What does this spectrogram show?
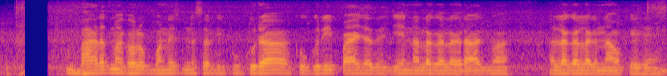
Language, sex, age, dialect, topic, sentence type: Chhattisgarhi, male, 18-24, Eastern, agriculture, statement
